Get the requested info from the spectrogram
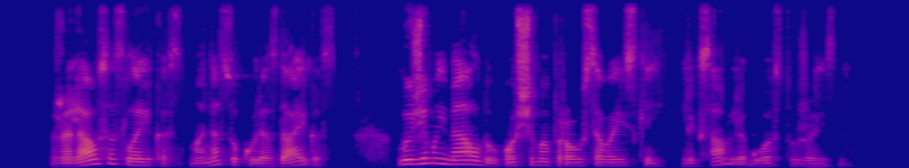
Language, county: Lithuanian, Šiauliai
